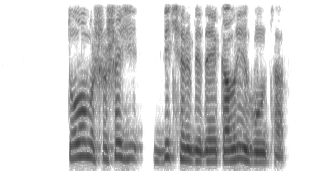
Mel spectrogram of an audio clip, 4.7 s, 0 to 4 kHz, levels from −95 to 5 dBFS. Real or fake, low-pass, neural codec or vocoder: real; 3.6 kHz; none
